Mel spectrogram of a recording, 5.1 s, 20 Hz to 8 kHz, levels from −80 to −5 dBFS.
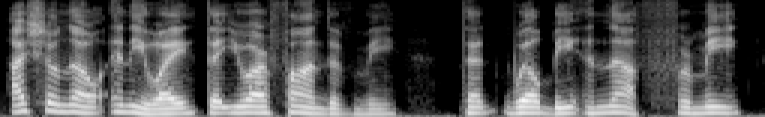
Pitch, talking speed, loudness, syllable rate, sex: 145 Hz, 190 wpm, -17 LUFS, 4.6 syllables/s, male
